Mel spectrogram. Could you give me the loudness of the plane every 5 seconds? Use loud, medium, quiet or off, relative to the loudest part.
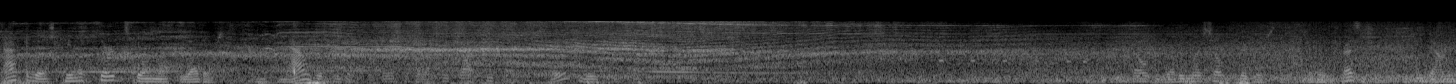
loud, loud, medium.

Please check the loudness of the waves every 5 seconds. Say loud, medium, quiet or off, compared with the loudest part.
medium, medium, loud.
